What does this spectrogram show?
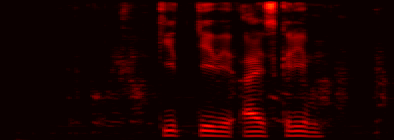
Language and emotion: Russian, neutral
